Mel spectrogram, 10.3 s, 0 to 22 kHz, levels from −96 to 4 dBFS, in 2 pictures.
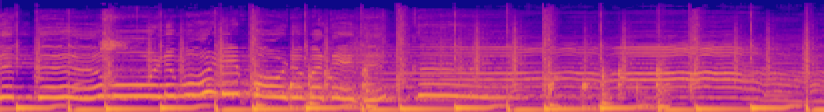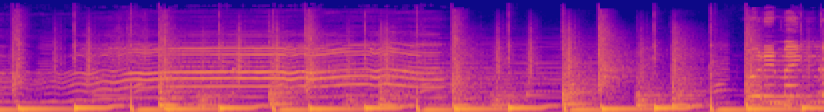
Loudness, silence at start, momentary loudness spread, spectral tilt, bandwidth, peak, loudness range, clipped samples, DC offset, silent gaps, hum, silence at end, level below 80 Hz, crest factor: -24 LUFS; 0 s; 6 LU; -5 dB/octave; 17.5 kHz; -8 dBFS; 3 LU; under 0.1%; 0.2%; none; none; 0 s; -34 dBFS; 16 dB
